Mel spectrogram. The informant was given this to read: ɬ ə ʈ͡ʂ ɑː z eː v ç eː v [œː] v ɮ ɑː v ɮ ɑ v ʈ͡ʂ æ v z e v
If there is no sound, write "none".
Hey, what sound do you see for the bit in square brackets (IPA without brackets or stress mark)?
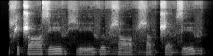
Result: əː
